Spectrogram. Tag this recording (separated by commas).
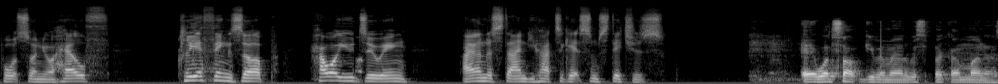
Speech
